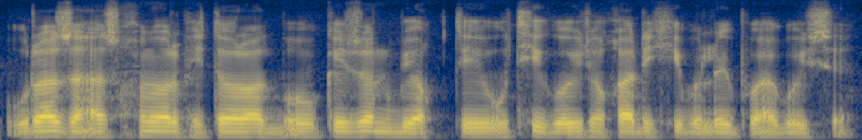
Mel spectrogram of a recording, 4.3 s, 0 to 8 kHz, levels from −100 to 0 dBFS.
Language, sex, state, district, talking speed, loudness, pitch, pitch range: Assamese, male, Assam, Kamrup Metropolitan, 140 wpm, -18 LUFS, 95 Hz, 90-95 Hz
